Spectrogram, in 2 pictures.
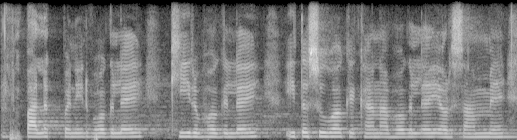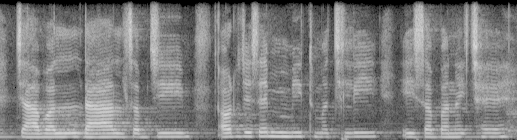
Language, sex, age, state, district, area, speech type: Maithili, female, 18-30, Bihar, Samastipur, urban, spontaneous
